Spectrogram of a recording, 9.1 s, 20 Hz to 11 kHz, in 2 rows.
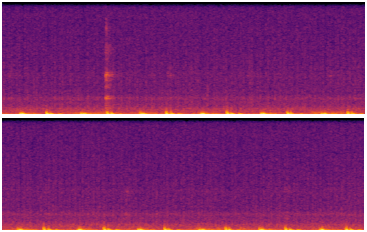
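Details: Heart sounds described as feeling like the heart is wobbling: steady, regular low thumping heartbeat about 80 beats a minute, faint background hum.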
